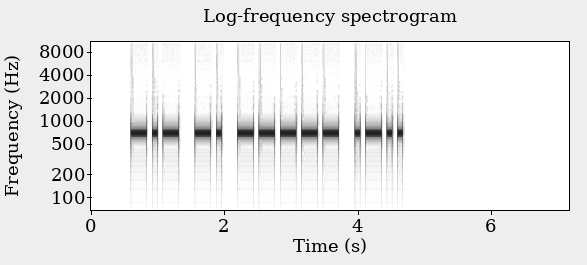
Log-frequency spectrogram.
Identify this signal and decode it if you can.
Morse code, heard as a keyed tone, about 15 wpm, 700 Hz. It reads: KN0L
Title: USA Call Signs - 4 Characters - Repeated 2x - 15wpm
